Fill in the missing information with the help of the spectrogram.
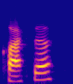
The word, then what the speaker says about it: Tlachtga: So, for example, in Ireland, the ancient bonfires can be traced back to clacta, which is another word I had to learn how to pronounce because it's spelled T-L-A-C-H-T-G-A.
